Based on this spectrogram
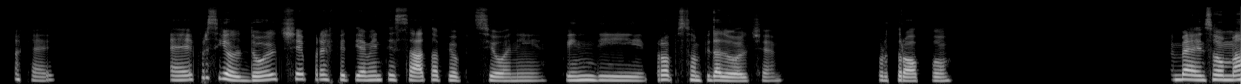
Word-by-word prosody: Okay. 210 -3 -8 1.2
Ehm, 200 +2 0
forse 310 +1 -8
io 240 - +7
il 180 -2 +1
dolce, 220 +6 +1
però 225 -1 -6
effettivamente 210 0 -1
il - - -2
salato 195 0 +2
ha - - +2
più 195 0 -3
opzioni, 175 0 -4
quindi 190 -2 +1
però 215 0 +3
p - - -27
son 200 -2 -1
più 195 - -6
da 190 -1 +5
dolce, 170 +1 0 0.9
purtroppo. 175 -1 -1 2.2
Eh, - - -12
beh 220 -1 +5
insomma. 210 +1 +4
195 Hz, 115 wpm, -24 LUFS, 180-215 Hz, 2.2 s, io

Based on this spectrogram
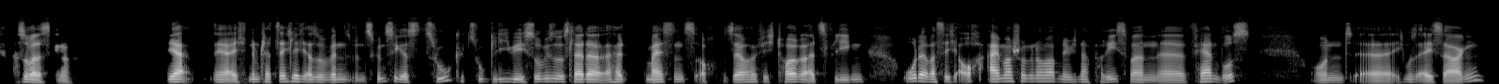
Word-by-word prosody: Ach - - -14
so 125 - +2
das 105 -3 +6
genau. 100 -1 -4 1.0
Ja, 125 -1 +8 0.2
ja, 110 -3 +4
ich 105 +1 -1
nehme 125 -1 -3
tatsächlich, 135 +2 0
also 115 0 -1
wenn 115 -1 -1
wenn's 105 0 -5
günstiger 135 -3 -2
ist, 115 - -4
Zug, - - -6
Zug 125 -2 -11
liebe 125 +2 -5
ich 115 -2 0
sowieso, 130 +1 -3
ist 125 - -3
leider 120 -3 +6
halt 115 -1 -1
meistens 115 +1 0
auch - - -7
sehr 110 +1 +2
häufig 115 -2 -6
teurer 125 -1 +4
als 105 0 -1
Fliegen. 110 +3 -7 0.3
Oder 150 -3 +2
was 125 -1 0
ich 115 - -5
auch - - 0
einmal 135 +2 +5
schon 145 -1 -2
genommen 140 0 -3
hab, 140 -3 -1
nämlich 115 -1 -8
nach 120 -1 -6
Paris, 120 +1 -7
war 110 0 +2
'n, 105 -1 -9
äh, 100 0 -1
Fernbus 130 +1 -1 0.6
und, 100 -1 -7
äh, 95 -1 -1
ich 115 - -15
muss 120 0 -9
ehrlich 100 -1 0
sagen, 120 - +1
115 Hz, 200 wpm, -24 LUFS, 110-125 Hz, 1.0 s, Ja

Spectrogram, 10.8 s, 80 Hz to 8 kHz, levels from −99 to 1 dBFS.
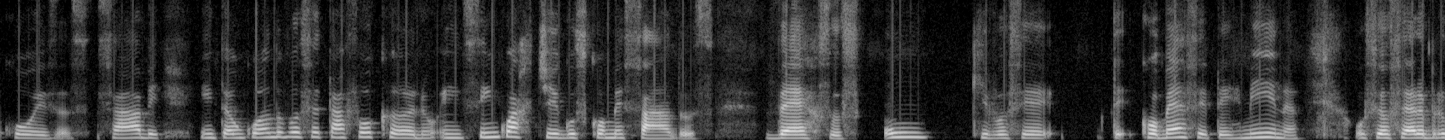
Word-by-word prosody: coisas, 195 -5 -7
sabe. 215 0 +1 0.3
Então 220 -1 -2
quando 240 +3 -1
você 265 0 -1
tá 245 -2 +1
focando 230 -6 -1
em 220 -1 -5
5 260 +5 0
artigos 225 -4 0
começados, 215 - 0 0.4
versus 195 -2 +3 0.2
1 255 +2 +1 0.3
que 220 - -5
você 200 - -4 0.4
te 425 -2 -6
começa 235 +2 +4
e - - -4
termina, 205 0 -2 0.4
o - - -4
seu 215 +1 +4
cérebro 215 +1 +5
220 Hz, 120 wpm, -24 LUFS, 205-245 Hz, 0.4 s, cérebro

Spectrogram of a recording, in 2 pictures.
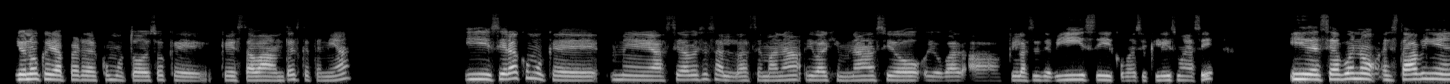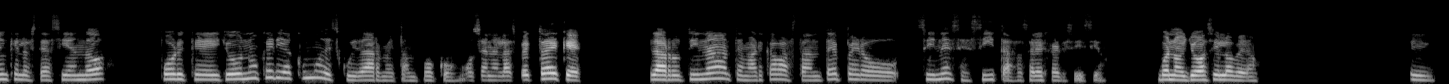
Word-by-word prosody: yo 230 0 +8
no 245 0 +8
quería 225 -2 +5
perder 205 -2 -1
como 210 -2 -6
todo 190 -1 0
eso, 210 +3 -6
que 180 -3 -4
que 195 -1 -3
estaba 185 0 +2
antes 205 +4 -3
que 205 - -9
tenía 190 +10 -5 1.1
y 240 -1 +2
sí 245 +4 +2
era 270 +3 +6
como 270 -7 -3
que 185 -2 -1
me 205 -2 -2
hacía 195 +3 -2
a - - +2
veces 220 +1 -5
a 215 - -1
la 185 0 -5
semana, 190 +3 -3
iba 200 -1 -1
al 195 - 0
gimnasio 190 0 -1
o - - -13
iba 185 0 -4
a 170 0 -8
clases 195 0 -2
de 180 -1 -2
bici, 210 0 +1
como 180 0 -9
de 185 - -6
ciclismo 195 +2 -2
y - - -3
así, 185 +8 -2 0.7
y 245 0 +9
decía, 230 0 +7
bueno, 255 0 +5
está 230 +3 +4
bien 245 -2 +2
que 235 - -5
lo 220 - -2
esté 200 +1 -7
haciendo, 220 +4 -1 0.5
porque, 230 -2 +1
yo 240 +3 +3
no 280 +2 -1
quería 300 -3 -1
como 305 +2 -3
descuidarme 195 -5 -3
tampoco, 180 -1 -10
o 190 - -11
sea, 200 +2 -7
en 195 - -7
el 195 - -8
aspecto 215 +4 -1
de 265 -1 +7
que 195 -3 +5 0.7
la 220 -1 +7
rutina 235 +6 0
te 210 -1 -8
marca 200 +4 -5
bastante, 200 +1 -4
pero, 205 -5 -4
sí 230 -1 -4
necesitas 220 -5 -6
hacer 195 +2 -6
ejercicio. 185 -3 -9 0.5
Bueno, 215 -2 +3
yo 210 +1 +5
así 210 +2 0
lo 210 -1 +3
veo. 180 -2 -4 1.5
Sí. 200 -4 -5
205 Hz, 160 wpm, -20 LUFS, 190-230 Hz, 1.5 s, y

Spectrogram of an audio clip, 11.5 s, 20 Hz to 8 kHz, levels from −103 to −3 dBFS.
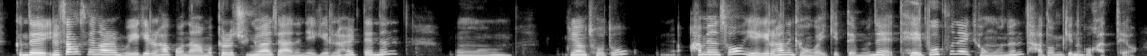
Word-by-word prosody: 근데 255 +1 +7
일상생활 310 +1 +4
뭐 200 -5 -3
얘기를 215 +5 +1
하거나 225 -6 0
뭐 190 0 -6
별로 255 0 +2
중요하지 245 +3 +2
않은 180 -2 0
얘기를 165 +5 -5
할 250 +5 -1
때는 265 +9 -2 0.6
어. 170 - -10 0.7
그냥 260 -1 +3
저도 250 - -6 0.6
하면서 310 +5 +1
얘기를 215 +3 +2
하는 295 +1 +2
경우가 185 -7 -4
있기 165 - -9
때문에 195 - -2
대부분의 335 - 0
경우는 180 - -6
다 - - -2
넘기는 150 +10 -4
것 220 - -9
같아요. - - -8
240 Hz, 335 characters per minute, -23 LUFS, 185-290 Hz, 0.7 s, 근데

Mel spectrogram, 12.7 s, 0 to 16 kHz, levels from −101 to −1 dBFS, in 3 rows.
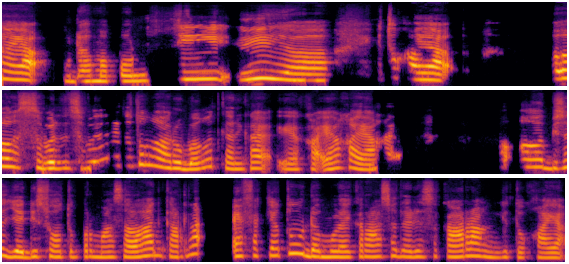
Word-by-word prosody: kayak 300 -4 +5 0.2
udah 225 +1 -2
mah 225 -1 +1
polusi 240 +6 -2 0.4
iya, 330 -2 +5 0.6
itu - - -12
kayak, 295 -2 +7 0.8
eh, 350 +1 +7 0.2
sebener 265 -2 +3
sebenarnya 280 +7 -7
itu 375 - -16
tuh 420 - -1
ngaruh 290 -6 +3
banget 310 +9 -2
kan, 250 - -2
Kak, 265 0 0 0.2
ya, 230 - -3
Kak, - - -3
ya. - - 0
Kayak 225 -6 +1
kayak - - -9 0.8
Heeh, 325 -1 -1
bisa 270 +3 -3
jadi 235 0 +4
suatu 240 -2 -3
permasalahan 240 +4 0
karena 265 +6 -4 0.3
efeknya 295 +2 -5
tuh 395 - +1
udah 265 -2 +1
mulai 240 -1 +1
kerasa 250 +2 -3
dari 245 0 -2
sekarang 260 +2 +1
gitu, 230 -2 -8
kayak, 210 -1 -2
265 Hz, 170 wpm, -21 LUFS, 240-300 Hz, 0.8 s, kayak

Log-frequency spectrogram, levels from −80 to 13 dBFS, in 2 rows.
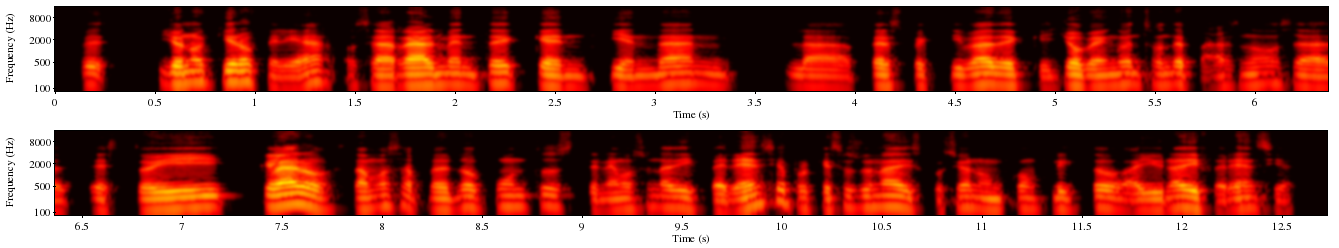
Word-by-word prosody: eh: - - -6 0.3
"Yo 130 - +5
no 145 +1 0
quiero 150 0 +3
pelear". 115 +8 -4
O - - -21
sea, 110 0 +2
realmente 120 +3 +4
que 115 - +4
entiendan 115 +4 -4 0.2
la 110 -3 -7
perspectiva 115 +1 -1
de 120 -2 +1
que 100 -4 -18
yo 120 +3 +2
vengo 110 +3 -2
en 130 - -7
son 125 - -11
de 130 - -1
paz, 115 -2 -16
¿no? 125 +2 -11
O 130 - -15
sea, 105 -3 -5
estoy 130 +5 0
Claro, 150 -3 +10
estamos 125 +3 -5
aprendiendo 120 +3 -5
juntos, 140 0 -11
tenemos 115 +1 -10
una 135 -1 -6
diferencia, 135 - -1
porque, 125 -2 -10
eso 125 - -14
es 130 - -16
una 140 +1 -1
discusión, 130 +1 -6
un 115 -1 -7
conflicto, 120 +1 -7
hay 110 +1 -4
una 130 +3 -1
diferencia. 125 -4 -2
125 Hz, 195 wpm, -27 LUFS, 115-135 Hz, 0.3 s, Claro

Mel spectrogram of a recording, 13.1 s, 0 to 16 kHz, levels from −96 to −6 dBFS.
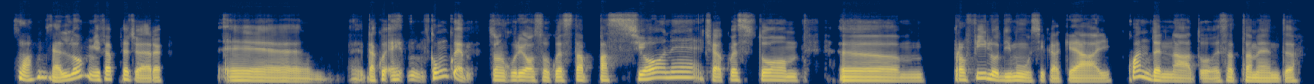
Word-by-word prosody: Ah, 125 - +2
bello. 195 - +2
Mi 135 - +1
fa 150 - +2
piacere. 100 -10 0 0.5
Ehm, 100 -8 0 0.2
e - - -9
da - - +1
que - - +1
ehm, 135 -3 -3
comunque 230 +6 0
sono 125 -1 0
curioso, 115 -2 +1
questa 115 +2 +1
passione 195 - 0
cioè - - +1
questo, 130 -1 0 0.5
uhm, 110 -2 +1 0.3
profilo 135 +3 +2
di 115 -1 0
musica 100 -5 0
che 95 +3 0
hai, 95 0 0
quando 210 - +2
è - - +5
nato 95 -4 -1
esattamente? 100 -1 -1
115 Hz, 125 wpm, -24 LUFS, 100-130 Hz, 0.5 s, è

